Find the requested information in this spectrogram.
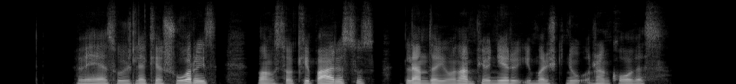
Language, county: Lithuanian, Panevėžys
